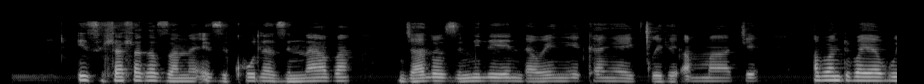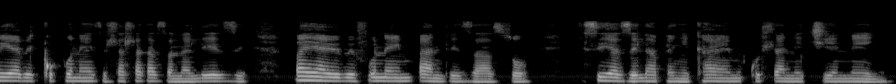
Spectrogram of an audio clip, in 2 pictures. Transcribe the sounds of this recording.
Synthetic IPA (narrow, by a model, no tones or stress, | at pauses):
iziɬaɬaɣazanaʔezikʰulazinaβa | nd͡ʒʱalɔzimilɛːndʱaweniɛkʰaɲajiǀʱwɛlɛʔa̰mat͡ʃʼɛ | aβantʼuβajaβujaβɛǃupʰɔnaiziɬaɬaɣazanaleziβajaβɛβefunaimpʼand͡ɮʱɛzazɔ | esijazɛlapʰaŋɛkʰajaemikʰuɬanɛet͡ʃʼijɛnɛːjɔ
